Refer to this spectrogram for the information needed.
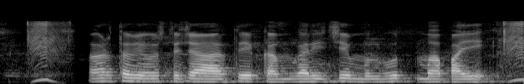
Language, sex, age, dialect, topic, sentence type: Marathi, male, 25-30, Varhadi, agriculture, statement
